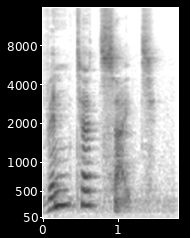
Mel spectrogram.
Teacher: The stress is on Win, on the first syllable.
